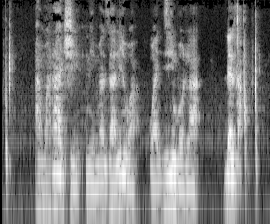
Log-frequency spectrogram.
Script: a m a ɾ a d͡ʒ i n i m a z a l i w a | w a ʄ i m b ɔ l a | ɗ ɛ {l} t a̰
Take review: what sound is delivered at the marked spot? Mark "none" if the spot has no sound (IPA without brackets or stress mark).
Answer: l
